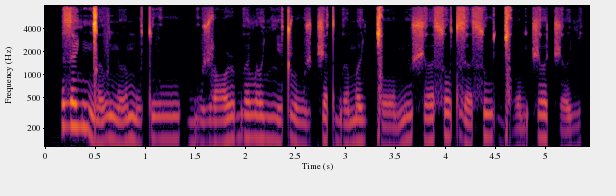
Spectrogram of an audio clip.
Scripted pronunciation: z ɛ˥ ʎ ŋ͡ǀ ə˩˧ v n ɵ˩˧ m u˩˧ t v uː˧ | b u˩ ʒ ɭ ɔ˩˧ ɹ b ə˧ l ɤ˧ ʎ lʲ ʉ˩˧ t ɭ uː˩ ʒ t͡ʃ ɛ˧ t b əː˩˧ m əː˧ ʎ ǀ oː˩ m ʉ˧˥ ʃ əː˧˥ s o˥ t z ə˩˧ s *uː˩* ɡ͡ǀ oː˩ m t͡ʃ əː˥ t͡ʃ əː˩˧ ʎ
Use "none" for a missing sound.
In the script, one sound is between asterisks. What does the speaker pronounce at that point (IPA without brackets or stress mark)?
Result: uː˥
